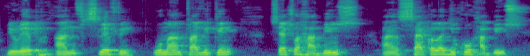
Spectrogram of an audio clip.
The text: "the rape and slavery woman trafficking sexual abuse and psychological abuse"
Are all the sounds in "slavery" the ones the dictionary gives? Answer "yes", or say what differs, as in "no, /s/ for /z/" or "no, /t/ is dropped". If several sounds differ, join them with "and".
no, /f/ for /v/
